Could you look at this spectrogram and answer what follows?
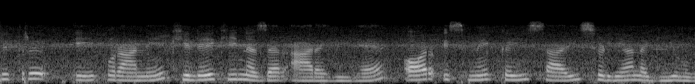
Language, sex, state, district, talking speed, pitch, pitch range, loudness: Hindi, female, Maharashtra, Nagpur, 140 wpm, 205 Hz, 190-225 Hz, -24 LUFS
